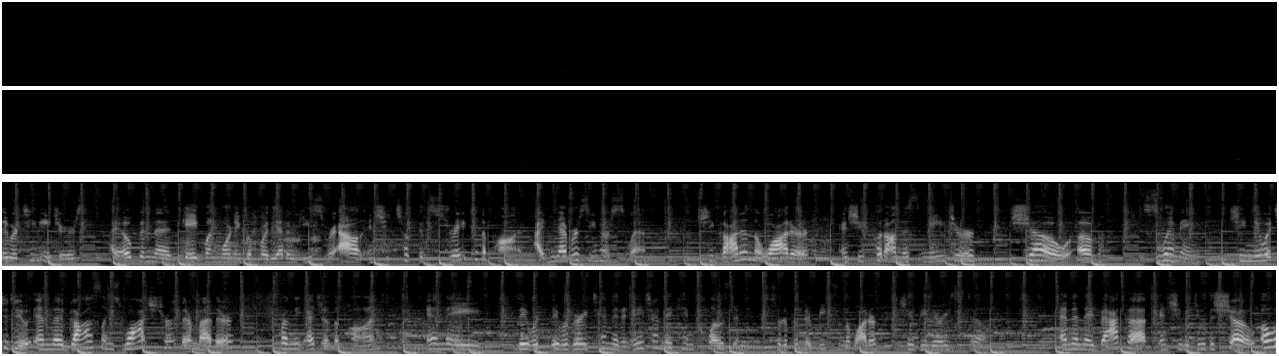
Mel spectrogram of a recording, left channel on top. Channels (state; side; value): silent; left; 57 dB below the other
